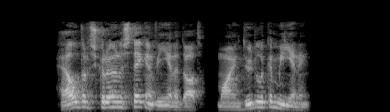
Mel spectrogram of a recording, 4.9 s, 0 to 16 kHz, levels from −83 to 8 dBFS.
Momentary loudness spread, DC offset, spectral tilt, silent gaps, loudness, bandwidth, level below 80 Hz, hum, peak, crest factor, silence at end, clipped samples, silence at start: 8 LU; under 0.1%; -3.5 dB/octave; 2.57-2.70 s; -19 LUFS; 8 kHz; -60 dBFS; none; -2 dBFS; 20 dB; 1.05 s; under 0.1%; 0.75 s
